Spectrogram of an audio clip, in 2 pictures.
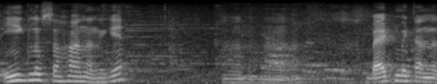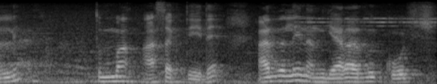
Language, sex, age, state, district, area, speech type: Kannada, male, 18-30, Karnataka, Kolar, rural, spontaneous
